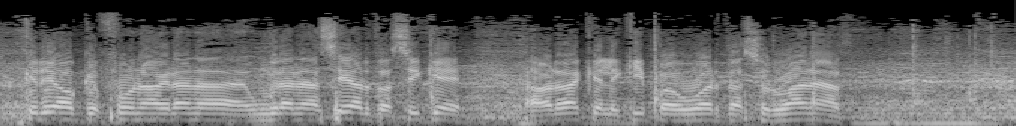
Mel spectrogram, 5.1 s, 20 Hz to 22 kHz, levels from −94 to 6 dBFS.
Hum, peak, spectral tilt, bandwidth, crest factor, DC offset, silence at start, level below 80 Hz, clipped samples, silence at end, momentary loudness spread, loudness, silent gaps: none; 0 dBFS; -2.5 dB/octave; 15.5 kHz; 14 dB; under 0.1%; 0 s; -50 dBFS; under 0.1%; 0 s; 5 LU; -15 LUFS; none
